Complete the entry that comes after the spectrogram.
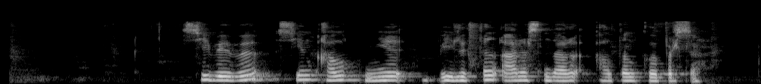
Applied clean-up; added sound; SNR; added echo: none; none; none; none.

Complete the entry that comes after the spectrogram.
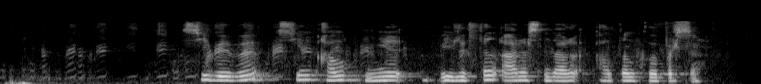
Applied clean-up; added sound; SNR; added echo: neural mask model Resemble Enhance denoiser.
